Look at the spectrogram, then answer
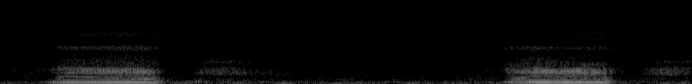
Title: snoring away 🤣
